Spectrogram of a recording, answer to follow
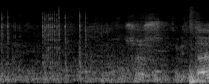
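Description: Quiet room noise with small clicks and rattles.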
